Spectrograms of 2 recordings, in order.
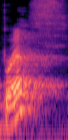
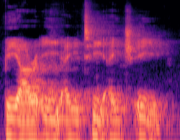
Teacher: So the breath, the actual thing that comes in and out, is just a voiceless TH. But the verb to breathe is voiced.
